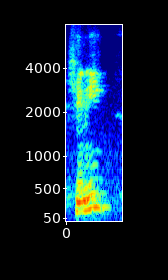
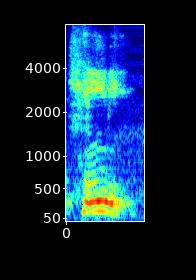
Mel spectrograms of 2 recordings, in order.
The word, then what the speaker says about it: Kinney: So Kinney gets my 2 points. And I want to pause here actually and ask, his name is pronounced Keanu Kinney. Yes. Am I? Yes, because Blocker Roach kept saying Keeney.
